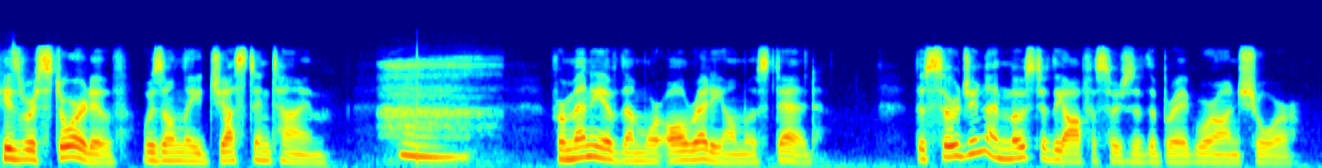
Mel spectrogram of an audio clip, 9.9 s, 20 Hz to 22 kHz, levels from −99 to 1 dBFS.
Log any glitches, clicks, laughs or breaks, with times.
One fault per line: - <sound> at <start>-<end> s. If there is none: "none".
- sigh at 2.8-3.8 s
